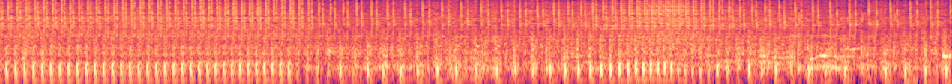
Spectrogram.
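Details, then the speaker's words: Royal Enfield single-cylinder idling with sharp, fast metallic tick-tick from loose tappets (excess valve clearance), heard before tappet adjustment. "ये loose हो गई वाली चीज tap है ना, ये आवाज आ रही है इसकी टैप की। देखो टिक टिक आ रही है ना अपना।"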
